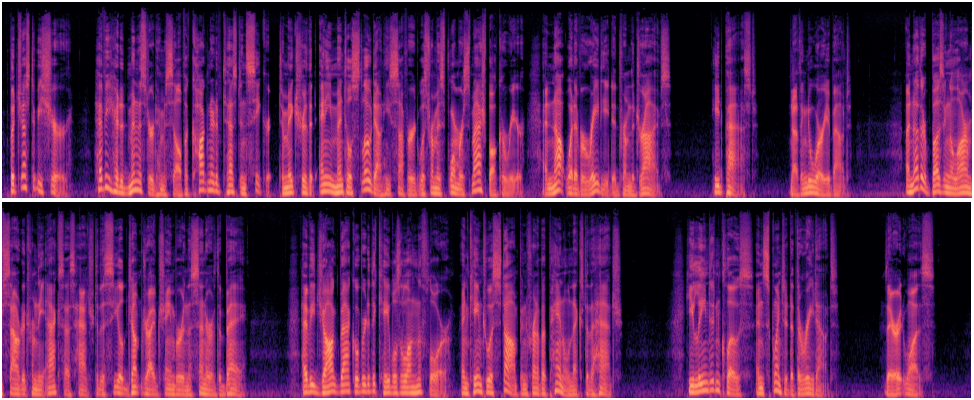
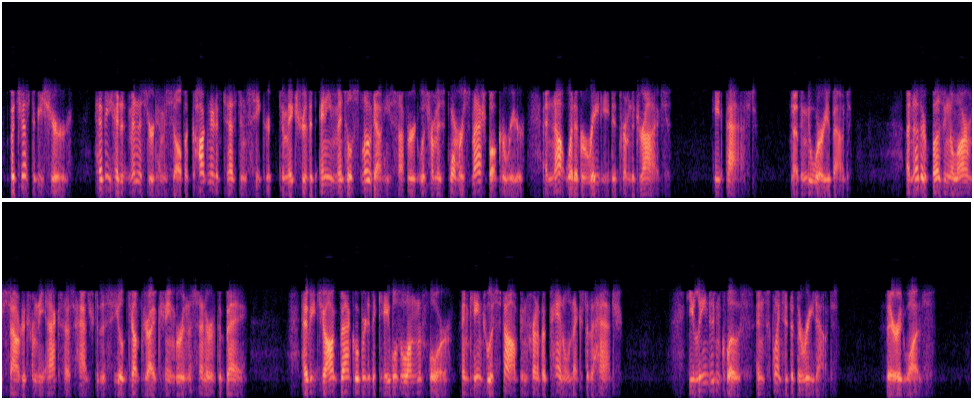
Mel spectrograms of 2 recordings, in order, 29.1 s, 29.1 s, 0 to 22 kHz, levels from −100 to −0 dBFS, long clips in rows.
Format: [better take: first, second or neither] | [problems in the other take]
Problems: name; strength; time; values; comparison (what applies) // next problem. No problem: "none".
first | phone-call audio; poor line; nothing above 3.5 kHz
